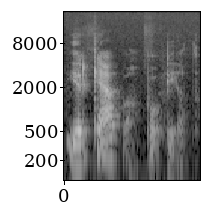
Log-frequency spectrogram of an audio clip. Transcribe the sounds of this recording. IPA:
ɪr ˈkʲæːpɐ poː ˈpʲiɛtʊ

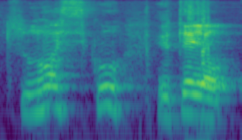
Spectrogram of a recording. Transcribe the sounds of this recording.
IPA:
sʊ ˈnuɔsʲ ˈkuː ɪ ˈtʲeːɪ ˈjɛʊ

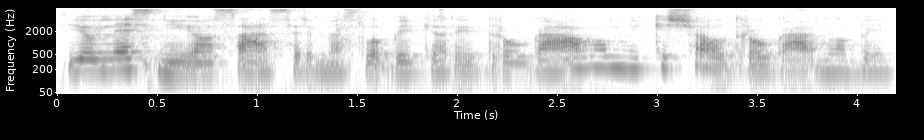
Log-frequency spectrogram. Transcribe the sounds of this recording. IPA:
jɛʊˈnʲæːsʲnʲɪ joː ˈsɑːsɐrʲɪ ˈmʲɛs lˠɐˈbɐɪ ɡʲɛˈrɐɪ drɐʊˈɡɑːʋoːm ɪkʲɪ ˈʃʲoːlˠ drɐʊˈɡɐʊjɛm lˠɐˈbɐɪ

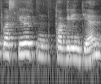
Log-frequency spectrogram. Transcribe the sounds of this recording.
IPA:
pɐsʲˈkʲɛʊ pɐɡrʲɪnʲˈdʲɛ

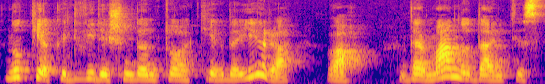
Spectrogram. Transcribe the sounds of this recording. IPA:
nʊ ˈkʲiɛk kɐɪ ˈdʲʋʲɪdʲɛʃʲɪm dɐnˈtuː ɐ ˈkʲiɛk dɐ ˈiːrɐ ˈʋɐ ˈdɐr ˈmɑːnoː ˈdɐnʲtʲɪs

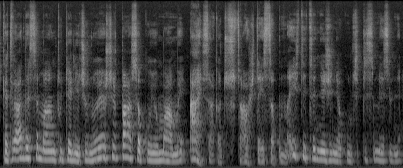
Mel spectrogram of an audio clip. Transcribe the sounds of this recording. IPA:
kɐt ˈʋʲæːdɐsʲɪ ˈmɑːnɐ tuː tʲɛˈlʲiːt͡ʃʲuː ˈnʊ ɪ ˈɐʃ ɪr ˈpɑːsɐkoːjʊ ˈmɑːmɐɪ ˈɐɪ ˈsɑːkɐ ˈtʊ sʊ ˈsɑːʋɐ ʃʲɪˈtɐɪs sɐpˈnɐɪs tɐɪ ˈt͡sʲɛ nʲɛʒʲɪˈnʲɛ ˈkuː t͡sʲɛ pʲrʲɪsʲˈmʲɪsʲlʲɪnʲɪ

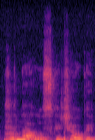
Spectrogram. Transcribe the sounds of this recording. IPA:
ʒʊrˈnɑːlˠʊs skɐɪˈt͡ʃʲɛʊ kɐɪp

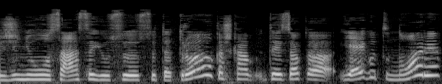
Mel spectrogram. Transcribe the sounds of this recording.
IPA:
ʒʲɪˈnʲuː ˈsɑːsɐjuː sʊ sʊ tʲɛtˈrʊ kɐʃˈkɑː tʲiɛˈsʲoːk ˈjɛɪɡʊ tʊ ˈnoːrʲɪ

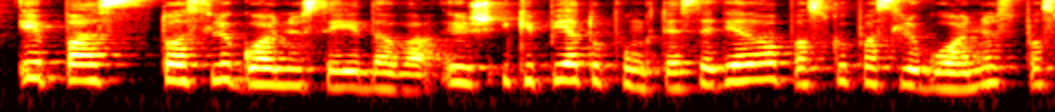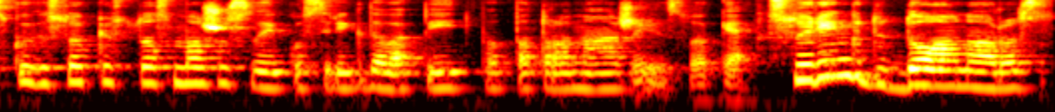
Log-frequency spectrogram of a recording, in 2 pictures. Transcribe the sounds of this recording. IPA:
ɪ pɐs ˈtuɔs lʲɪˈɡoːnʲʊs ˈɛɪdɐʋɐ ɪʃ ɪkʲɪ ˈpʲiɛtʊ ˈpʊŋktʲɛ sʲeːˈdʲeːdɐoː pɐsˈkʊɪ pɐs lʲɪˈɡuɔnʲʊs pɐsˈkʊɪ ʋʲɪˈsuɔkʲʊs ˈtuɔs mɐˈʒʊs ˈʋɐɪkʊs ˈrʲɛɪɡdɐʋɐ ɐpʲˈɛɪt pɐ pɐtroːˈnɑːʒɐɪ ʋʲɪsoːˈkʲiɛ sʊˈrʲɪŋkt ˈdoːnoːrʊs

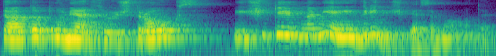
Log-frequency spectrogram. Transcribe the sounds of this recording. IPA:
ˈtɑː ˈtuː ˈtuː ˈmʲeːsuː ɪʃˈtrɐʊks iː ˈʃʲiːtʲɛɪ ɪr nɐˈmʲiɛ iː ˈɡrʲiːɡʲɪʃʲkʲeːsʲɛ mɐˈmɐ ˈdɐ

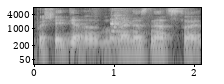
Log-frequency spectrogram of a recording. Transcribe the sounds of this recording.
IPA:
poː ˈʃʲɛɪ ˈdʲiɛnɜ nʊ ˈmɑːnʲeːsʲ nʲɛɐtˈstoːj

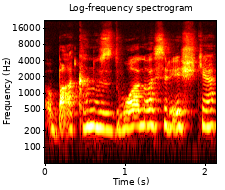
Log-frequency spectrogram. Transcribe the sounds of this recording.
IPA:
ˈbɑːkɐnʊs ˈduɔnoːs ˈrʲɛɪʃʲkʲɛ

